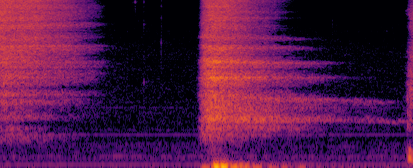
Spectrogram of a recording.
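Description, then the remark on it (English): A person imitates a dog's deep breaths through the night with two long, breathy sighs, each a soft airy exhale that fades out slowly, separated by a second of silence. “just deep breaths like that the whole night.”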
